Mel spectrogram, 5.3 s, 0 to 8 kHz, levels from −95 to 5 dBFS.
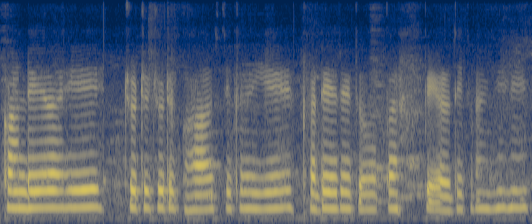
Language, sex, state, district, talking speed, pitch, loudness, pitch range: Hindi, female, Bihar, Lakhisarai, 160 wpm, 220 Hz, -19 LUFS, 215-230 Hz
